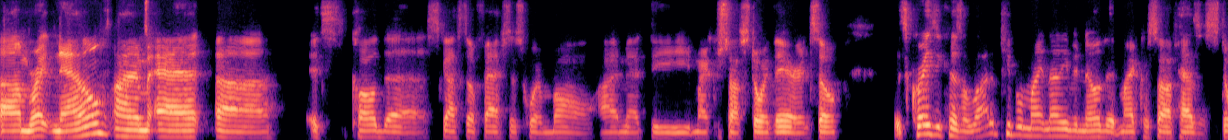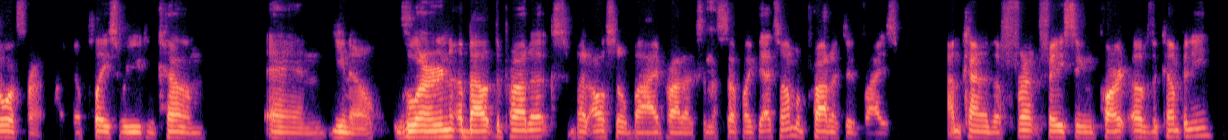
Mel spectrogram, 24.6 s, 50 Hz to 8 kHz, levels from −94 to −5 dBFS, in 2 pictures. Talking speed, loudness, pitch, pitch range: 180 wpm, -23 LUFS, 120 Hz, 110-130 Hz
